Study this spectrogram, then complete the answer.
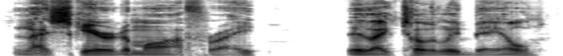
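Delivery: ordinary talk, nothing marked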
